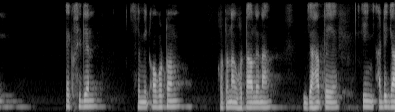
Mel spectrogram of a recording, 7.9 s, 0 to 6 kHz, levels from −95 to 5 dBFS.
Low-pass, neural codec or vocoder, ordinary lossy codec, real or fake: 5.4 kHz; autoencoder, 48 kHz, 32 numbers a frame, DAC-VAE, trained on Japanese speech; none; fake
